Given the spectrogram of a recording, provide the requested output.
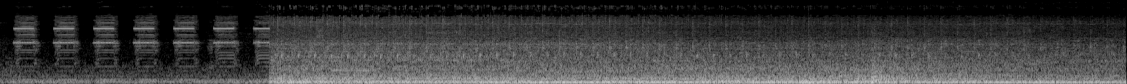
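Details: Dodge Ram 5.7 V8 after a misfire repair on a no-compression cylinder (stuck lifter suspected, new pushrod fitted): a steady, even idle with a smooth low rumble and no misses or ticking. It sounds healthy.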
